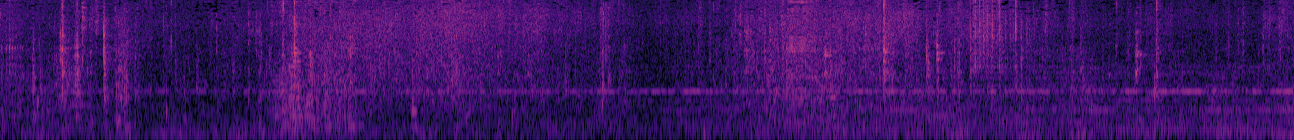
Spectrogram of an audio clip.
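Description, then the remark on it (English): A small boat churns steadily through water toward cliffs, its engine hum and splashing wash blending into a continuous rumble with brief sloshing bursts and no voices. “This is as close as we can get a boat.”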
